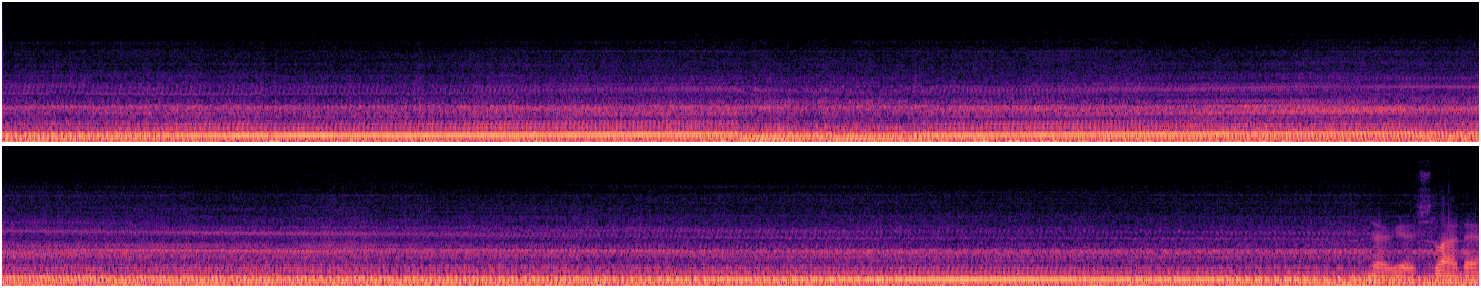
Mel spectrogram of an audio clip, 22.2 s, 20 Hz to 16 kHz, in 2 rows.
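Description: A Ducati 1299 motorcycle rides along a road with a steady, buzzing engine drone whose pitch drifts slowly with speed, running under a rider talking almost the whole time.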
